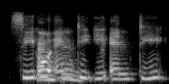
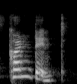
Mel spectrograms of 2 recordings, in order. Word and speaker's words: content: C O N T E N T is the spelling. Okay, but it is pronounced in two ways and it has two different meanings.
